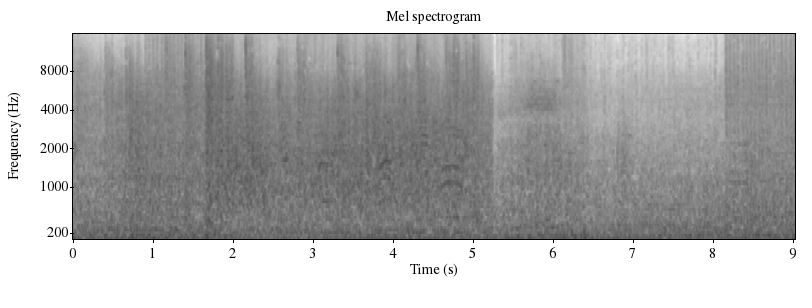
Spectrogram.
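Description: High explosive shells pound away in a Company of Heroes 2 battle, a dense continuous roar of booming artillery and gunfire, loud and close throughout, with a sudden break in the din partway through.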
